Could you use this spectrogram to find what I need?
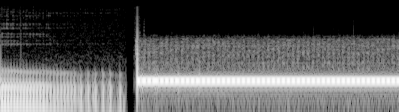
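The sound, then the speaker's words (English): A steady telephone dial tone sounds as a call is placed. It starts abruptly after a short lead-in and holds one even, unbroken pitch on its own. “Now, let's get Gia on the phone and let's see what she has to offer you. And here we go.”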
